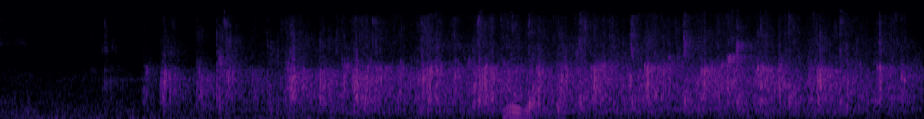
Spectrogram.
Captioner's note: applause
